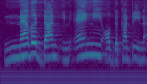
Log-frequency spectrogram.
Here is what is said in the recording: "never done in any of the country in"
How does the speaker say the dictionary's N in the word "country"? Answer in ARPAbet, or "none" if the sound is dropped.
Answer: N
